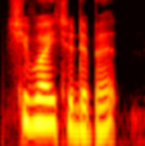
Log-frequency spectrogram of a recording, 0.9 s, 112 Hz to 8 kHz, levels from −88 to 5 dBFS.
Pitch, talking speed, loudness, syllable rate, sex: 200 Hz, 265 wpm, -19 LUFS, 7.3 syllables/s, female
